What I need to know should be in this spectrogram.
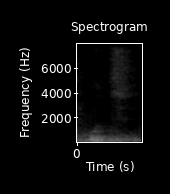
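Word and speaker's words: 꽃이: 근데 얘는 발음이 하면 어떻게 됩니까? 꼬치. 어떻게 돼? 꼬치. 그렇지. 발음하면 꼬치가 되죠.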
